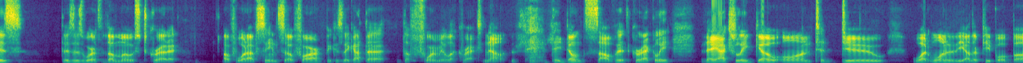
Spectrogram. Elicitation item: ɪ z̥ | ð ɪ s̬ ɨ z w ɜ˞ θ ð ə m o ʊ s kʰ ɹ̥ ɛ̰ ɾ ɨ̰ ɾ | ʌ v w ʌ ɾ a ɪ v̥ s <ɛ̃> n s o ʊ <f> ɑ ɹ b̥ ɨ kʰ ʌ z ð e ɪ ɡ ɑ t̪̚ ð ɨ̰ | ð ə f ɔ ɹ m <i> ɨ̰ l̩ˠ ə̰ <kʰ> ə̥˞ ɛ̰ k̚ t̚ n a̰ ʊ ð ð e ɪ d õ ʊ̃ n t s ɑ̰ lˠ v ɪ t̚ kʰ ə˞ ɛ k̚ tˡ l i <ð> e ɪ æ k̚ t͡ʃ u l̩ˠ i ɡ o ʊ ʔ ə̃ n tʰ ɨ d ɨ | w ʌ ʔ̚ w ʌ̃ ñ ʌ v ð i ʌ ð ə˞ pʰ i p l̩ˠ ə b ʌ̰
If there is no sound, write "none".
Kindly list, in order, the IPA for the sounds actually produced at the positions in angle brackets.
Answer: ĩ, f, j, kʰ, ð

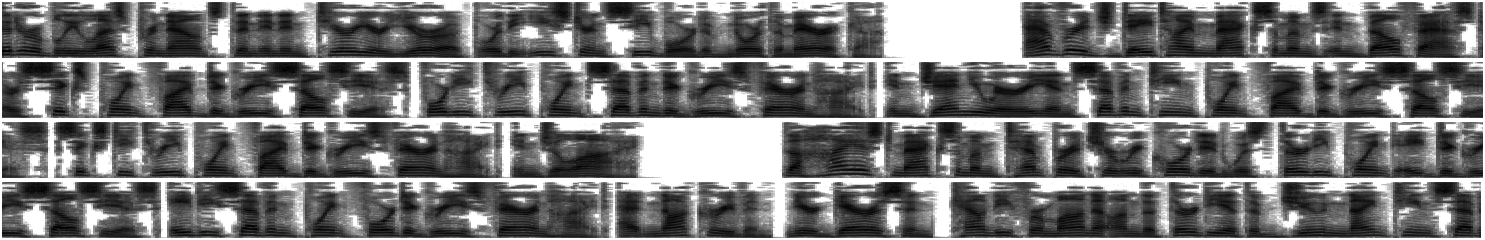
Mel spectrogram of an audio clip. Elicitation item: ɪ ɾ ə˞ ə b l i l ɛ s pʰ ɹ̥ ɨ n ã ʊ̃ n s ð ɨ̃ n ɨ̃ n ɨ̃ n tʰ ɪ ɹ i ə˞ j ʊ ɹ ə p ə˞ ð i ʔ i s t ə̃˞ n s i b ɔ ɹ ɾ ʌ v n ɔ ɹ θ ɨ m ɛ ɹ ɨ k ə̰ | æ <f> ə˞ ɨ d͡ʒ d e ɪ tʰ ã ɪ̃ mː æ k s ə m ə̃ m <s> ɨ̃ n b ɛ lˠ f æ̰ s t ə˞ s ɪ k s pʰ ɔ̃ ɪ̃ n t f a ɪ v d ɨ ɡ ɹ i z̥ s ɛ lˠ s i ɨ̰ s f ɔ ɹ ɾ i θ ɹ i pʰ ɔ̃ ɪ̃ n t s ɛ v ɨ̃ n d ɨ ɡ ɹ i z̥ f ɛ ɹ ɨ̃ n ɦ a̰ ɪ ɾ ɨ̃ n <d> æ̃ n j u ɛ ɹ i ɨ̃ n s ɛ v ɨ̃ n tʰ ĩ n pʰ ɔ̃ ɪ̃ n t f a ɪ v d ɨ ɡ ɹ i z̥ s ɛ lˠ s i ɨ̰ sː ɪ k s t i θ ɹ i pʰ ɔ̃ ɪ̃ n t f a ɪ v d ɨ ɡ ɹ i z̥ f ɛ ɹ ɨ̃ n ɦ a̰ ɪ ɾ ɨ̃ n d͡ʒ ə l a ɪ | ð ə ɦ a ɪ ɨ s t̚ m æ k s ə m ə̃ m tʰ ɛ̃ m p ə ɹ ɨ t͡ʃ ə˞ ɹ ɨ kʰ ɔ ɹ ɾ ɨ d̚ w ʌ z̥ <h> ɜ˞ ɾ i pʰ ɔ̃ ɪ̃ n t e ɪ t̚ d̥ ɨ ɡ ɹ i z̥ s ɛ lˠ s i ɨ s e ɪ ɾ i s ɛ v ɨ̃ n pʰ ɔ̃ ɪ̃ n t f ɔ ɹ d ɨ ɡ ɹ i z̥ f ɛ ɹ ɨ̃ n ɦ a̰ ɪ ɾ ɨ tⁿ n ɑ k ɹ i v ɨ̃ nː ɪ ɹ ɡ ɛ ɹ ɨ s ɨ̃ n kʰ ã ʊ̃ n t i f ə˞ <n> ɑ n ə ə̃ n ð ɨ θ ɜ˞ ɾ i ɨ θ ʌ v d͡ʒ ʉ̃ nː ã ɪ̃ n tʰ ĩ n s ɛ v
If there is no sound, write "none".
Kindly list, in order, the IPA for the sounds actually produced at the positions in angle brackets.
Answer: v, z, d͡ʒ, θ, m

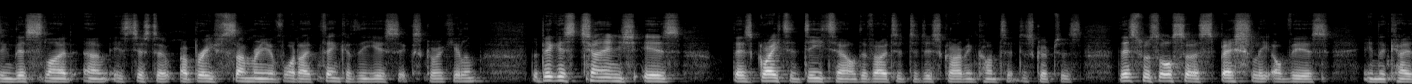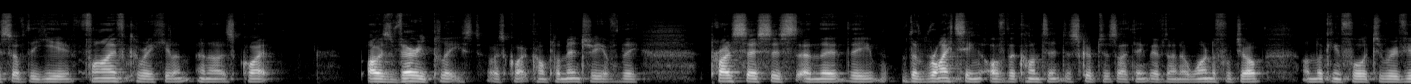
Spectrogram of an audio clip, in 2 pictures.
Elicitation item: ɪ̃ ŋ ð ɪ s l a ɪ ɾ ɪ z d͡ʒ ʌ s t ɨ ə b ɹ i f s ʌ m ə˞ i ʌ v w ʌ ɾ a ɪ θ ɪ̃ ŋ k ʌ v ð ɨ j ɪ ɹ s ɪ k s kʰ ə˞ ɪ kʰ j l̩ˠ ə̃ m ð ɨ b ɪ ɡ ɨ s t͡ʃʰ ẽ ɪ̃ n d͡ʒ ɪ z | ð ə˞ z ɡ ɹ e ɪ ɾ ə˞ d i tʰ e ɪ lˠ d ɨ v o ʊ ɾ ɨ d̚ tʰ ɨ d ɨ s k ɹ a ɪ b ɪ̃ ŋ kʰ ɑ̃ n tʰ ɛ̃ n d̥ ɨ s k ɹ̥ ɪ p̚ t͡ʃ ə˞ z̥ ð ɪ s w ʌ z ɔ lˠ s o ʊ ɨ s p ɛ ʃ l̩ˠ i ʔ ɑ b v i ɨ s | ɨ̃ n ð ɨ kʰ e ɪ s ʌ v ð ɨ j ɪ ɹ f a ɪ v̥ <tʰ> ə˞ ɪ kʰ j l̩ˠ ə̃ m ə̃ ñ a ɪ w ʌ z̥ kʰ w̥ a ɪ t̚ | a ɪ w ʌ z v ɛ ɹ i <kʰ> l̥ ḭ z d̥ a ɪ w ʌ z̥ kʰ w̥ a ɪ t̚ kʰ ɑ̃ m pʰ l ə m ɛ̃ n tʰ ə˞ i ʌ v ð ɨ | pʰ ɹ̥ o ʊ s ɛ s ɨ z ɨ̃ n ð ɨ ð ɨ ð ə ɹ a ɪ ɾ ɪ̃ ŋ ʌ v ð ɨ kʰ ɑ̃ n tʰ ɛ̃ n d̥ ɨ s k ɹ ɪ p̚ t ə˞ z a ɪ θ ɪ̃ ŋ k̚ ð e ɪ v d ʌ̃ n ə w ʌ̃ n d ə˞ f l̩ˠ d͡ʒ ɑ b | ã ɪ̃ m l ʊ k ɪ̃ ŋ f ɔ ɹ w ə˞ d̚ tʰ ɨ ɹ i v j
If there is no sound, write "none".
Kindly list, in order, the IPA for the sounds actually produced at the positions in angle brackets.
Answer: kʰ, pʰ

